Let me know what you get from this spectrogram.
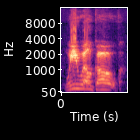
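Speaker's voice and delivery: very loud, strained, booming delivery. A character speaking for the first time, loud and strained. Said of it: "just really loudly says".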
